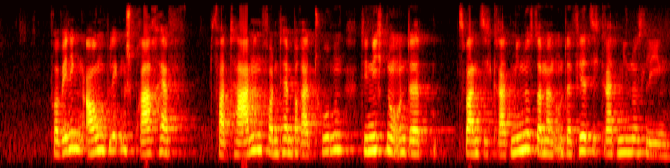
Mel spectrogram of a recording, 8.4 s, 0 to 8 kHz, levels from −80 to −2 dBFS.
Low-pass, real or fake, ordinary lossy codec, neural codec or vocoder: 7.2 kHz; real; none; none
